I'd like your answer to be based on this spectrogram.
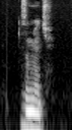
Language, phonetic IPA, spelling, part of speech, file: Polish, [zmɨt͡ɕ], zmyć, verb, LL-Q809 (pol)-zmyć.wav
